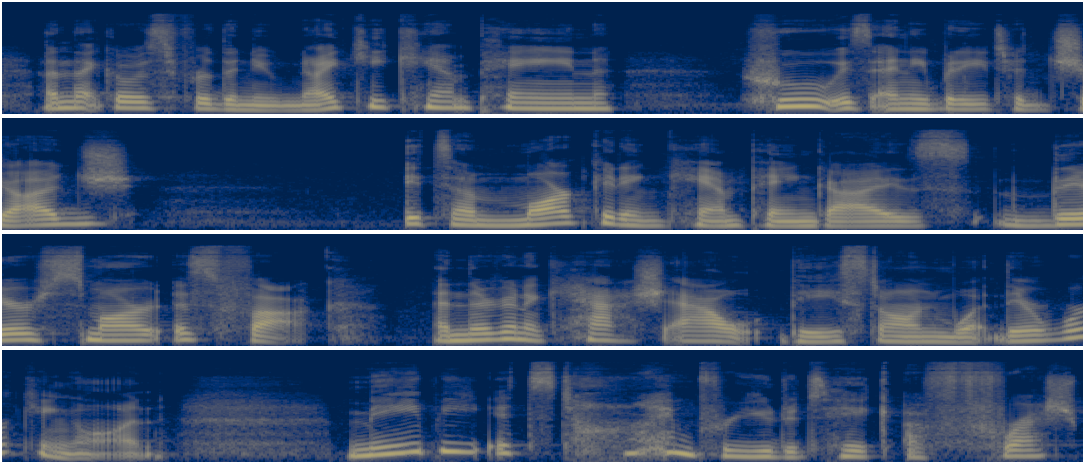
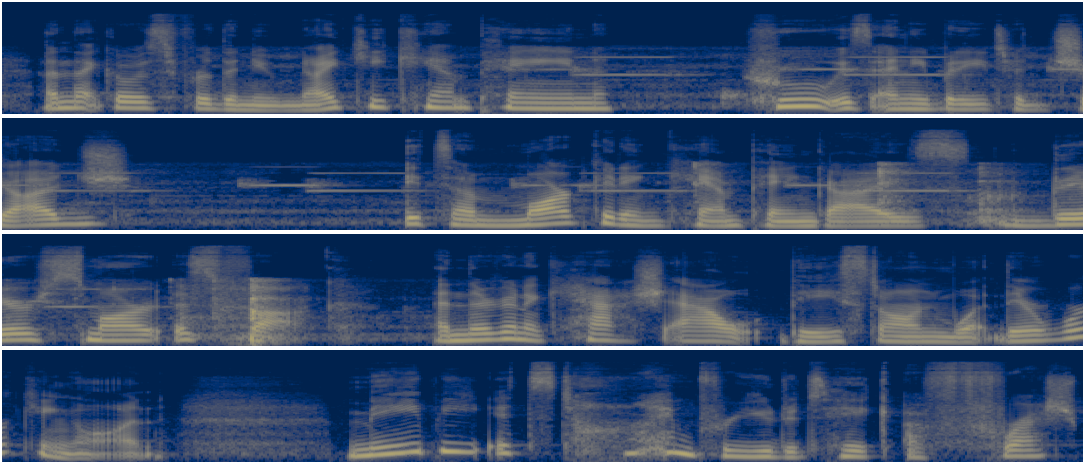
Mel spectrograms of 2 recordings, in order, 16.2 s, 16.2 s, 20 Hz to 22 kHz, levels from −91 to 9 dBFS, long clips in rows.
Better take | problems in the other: first | doorbell; loud; from 6.5 to 9 s; peak 1 dB above the speech

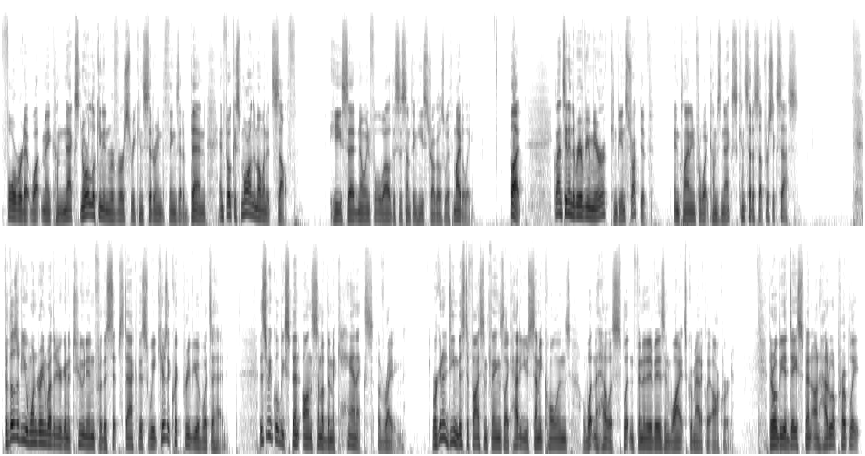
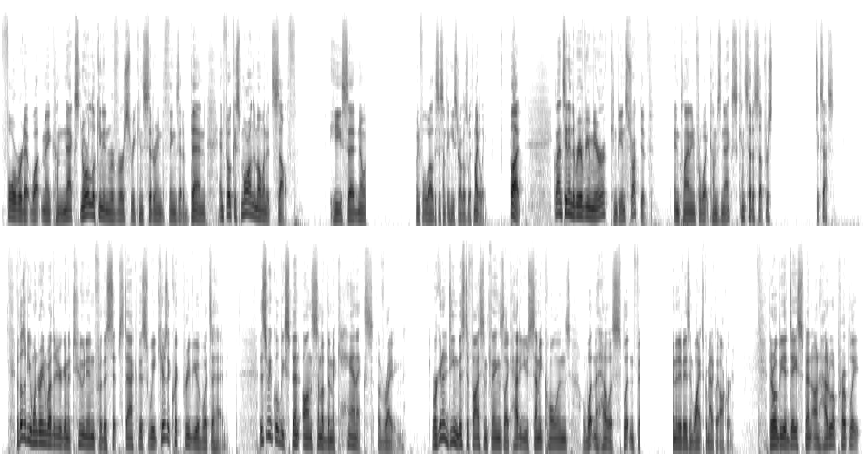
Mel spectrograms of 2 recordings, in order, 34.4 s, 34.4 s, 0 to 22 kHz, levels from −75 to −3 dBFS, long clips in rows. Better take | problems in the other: first | audio freezing; at 7.5 s for 1 s, at 15 s for 1 s and at 30 s for 0.5 s

